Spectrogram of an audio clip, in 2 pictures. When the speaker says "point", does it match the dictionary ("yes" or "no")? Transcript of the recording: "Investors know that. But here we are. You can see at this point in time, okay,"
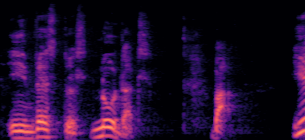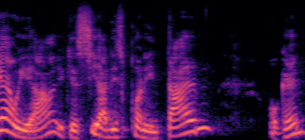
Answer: yes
